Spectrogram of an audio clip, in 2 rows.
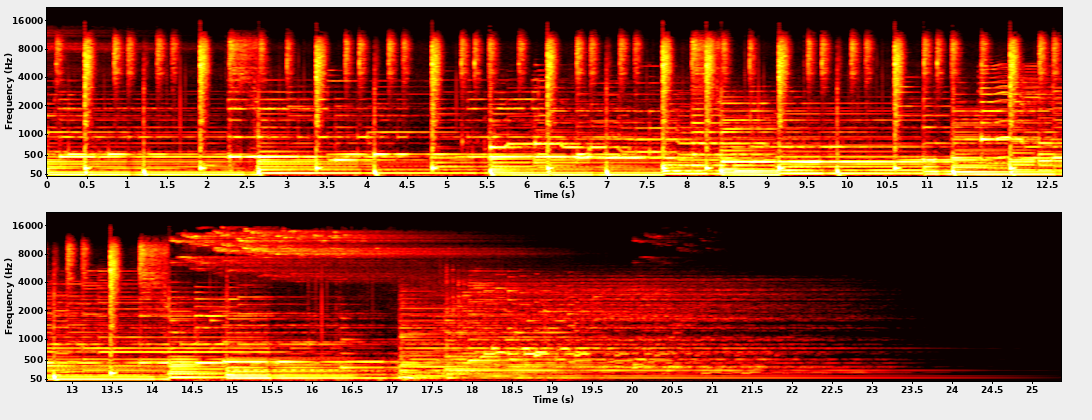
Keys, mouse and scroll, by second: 1.0 scroll down 1, 1.2 scroll up 1, 1.3-3.2 right drag, 3.2-3.9 scroll up 1, 3.9-4.5 scroll down 1, 4.5 right click, 5.0-5.3 scroll up 1, 5.3 right click, 5.7 scroll down 1, 5.9 scroll up 1, 6.0-9.6 right drag, 9.6 click, 9.8-11.8 right drag.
